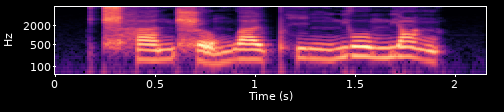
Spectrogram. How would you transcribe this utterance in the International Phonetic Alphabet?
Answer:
ʈ͡ʂʰ a˧˥ n ʂ ɤ̰˨˩ m w a˥˧ ɪ̯ pʰ i˥˧ ŋ m j o˥˧ ʊ̯ m j ɑ˥˩ ŋ

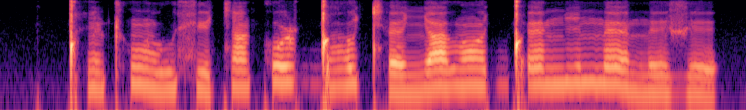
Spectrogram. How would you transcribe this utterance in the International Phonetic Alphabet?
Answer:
ǃʰ ĩ˨ ʈʰ ũ˦˨ l ṳ˦ xʲ ɛ˨ c ã˦ k o˦ ɭ ɡ͡ǃ a̤˦ ʊ̯ cʰ ɛ˨ ɲ a˦ ð ɔ̃˦ ə̯ ǃʼ ɛ˦ ŋ i˦ n ɛ˦˨ n e˨ ʒ e˨

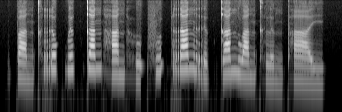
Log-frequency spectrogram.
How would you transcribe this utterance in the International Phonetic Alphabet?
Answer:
p a˨˩ n kʰ r o˥˩ k̚ l ɯ˥˩ k̚ t a˥˩ n h a˧ n h u˨˩ ʔ f u˥˩ ʔ p r a˥˩ n r ɯ˨˩ k̚ t a˥˩ n w a˧ n kʰ l ɯ˩˦ ŋ pʰ a˧ j

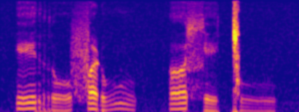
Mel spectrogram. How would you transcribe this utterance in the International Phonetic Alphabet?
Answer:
e˦˥ r o˨˩˦ f ʌ˥˨ ɽ u˧˥˧ | ʌ˦˥ ɬ e˨˩˦ ǀ u˨˩

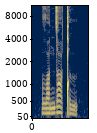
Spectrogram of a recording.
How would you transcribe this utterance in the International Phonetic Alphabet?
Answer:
ðˤ ɯ n d ɑ ǃ ɯ

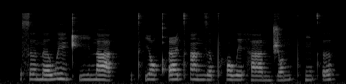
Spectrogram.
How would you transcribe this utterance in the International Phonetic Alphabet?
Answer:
s əː n ɜ w ẽː kʼ iː n a | tʼ i w qʼ i tʼ ã n z ə pʰ ɔ w e h aː n d͡ʒ ɔ n pʰ ĩ tʼ ə

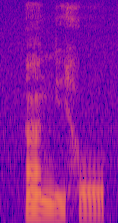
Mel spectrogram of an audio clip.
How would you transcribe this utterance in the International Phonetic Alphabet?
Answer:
ã˧ n i˨ h o˨

